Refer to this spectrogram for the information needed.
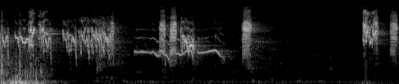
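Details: Budgie, described as an Australian bird, giving a burst of raspy chatter, a clear wavering whistle, then isolated sharp chirps after a short silence.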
